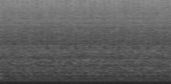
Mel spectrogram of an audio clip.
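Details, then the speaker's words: Porsche Boxster flat-six, bought cheap and unseen, idling: low, even rumble with a steady beat, no ticking, knocking or smoke; runs healthy despite an unrelated electrical fault. "I'm serious just sounds absolutely lovely lovely no smoke no alien sounds it just sounds wonderful"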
